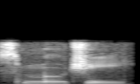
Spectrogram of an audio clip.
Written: smoochy

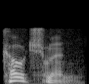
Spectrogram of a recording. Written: coachman

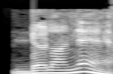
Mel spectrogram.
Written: Delaunay

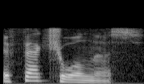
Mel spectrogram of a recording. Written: effectualness

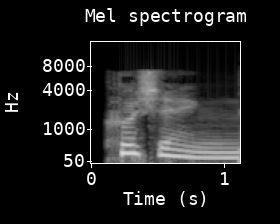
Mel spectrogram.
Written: cushing

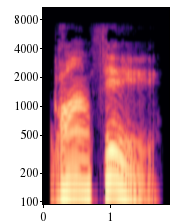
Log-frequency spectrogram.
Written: grand feu

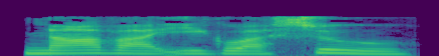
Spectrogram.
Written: nova iguacu

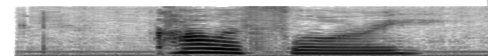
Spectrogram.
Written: cauliflorous

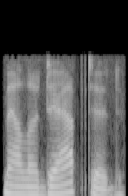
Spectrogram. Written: maladapted

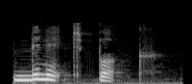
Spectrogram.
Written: minute book

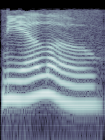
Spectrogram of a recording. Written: niello

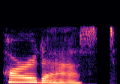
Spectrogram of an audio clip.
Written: hard-assed

